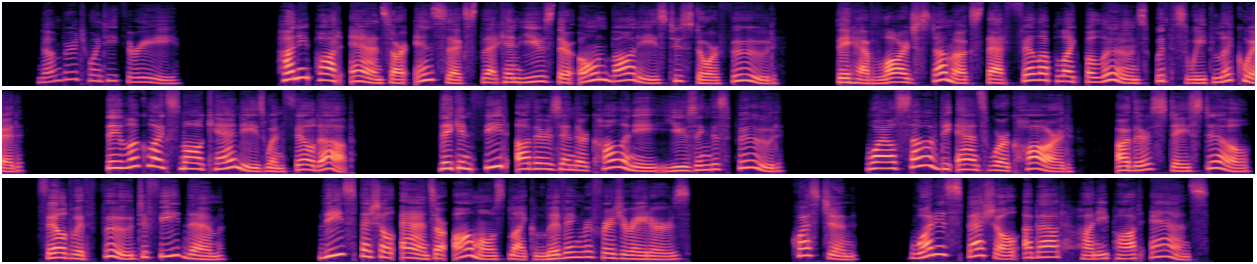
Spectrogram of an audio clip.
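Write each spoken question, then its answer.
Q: What is special about honeypot ants?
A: They store food in their bodies to feed others in the colony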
